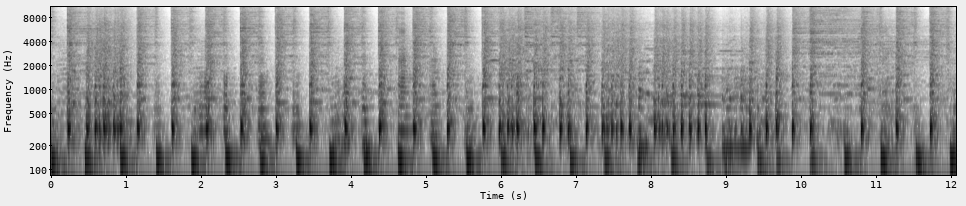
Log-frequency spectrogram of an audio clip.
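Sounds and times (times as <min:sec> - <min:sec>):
bass drum beat: 0:00.0 - 0:12.0
snare drum rolls and rimshots: 0:00.0 - 0:12.0
sousaphone bass line: 0:05.7 - 0:12.0.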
